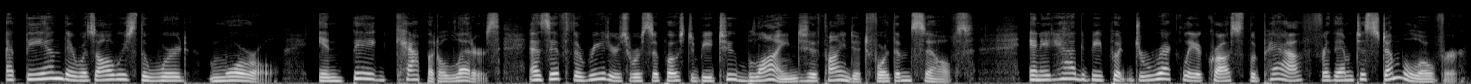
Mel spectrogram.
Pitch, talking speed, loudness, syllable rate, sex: 190 Hz, 175 wpm, -17 LUFS, 4.6 syllables/s, female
